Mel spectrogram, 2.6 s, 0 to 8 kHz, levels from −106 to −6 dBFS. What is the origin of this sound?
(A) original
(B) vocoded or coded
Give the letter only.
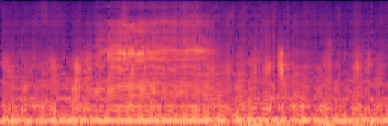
B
